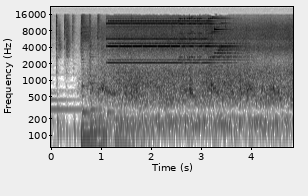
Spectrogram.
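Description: Bright chimes ring rapidly.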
